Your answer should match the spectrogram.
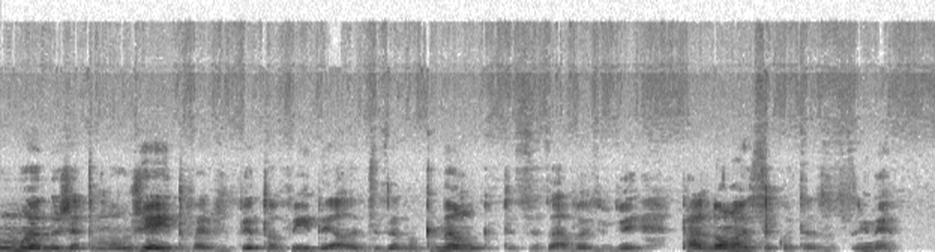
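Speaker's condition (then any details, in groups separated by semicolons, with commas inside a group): Spastic diplegic cerebral palsy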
